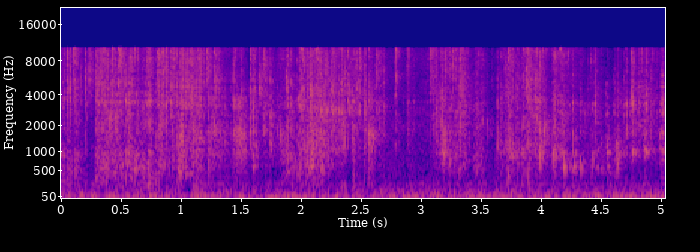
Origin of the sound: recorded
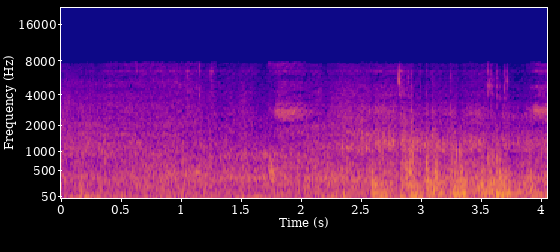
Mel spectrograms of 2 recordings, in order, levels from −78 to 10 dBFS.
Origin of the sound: remade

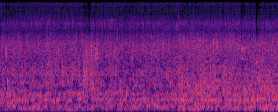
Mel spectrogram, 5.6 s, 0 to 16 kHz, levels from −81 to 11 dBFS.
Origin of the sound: remade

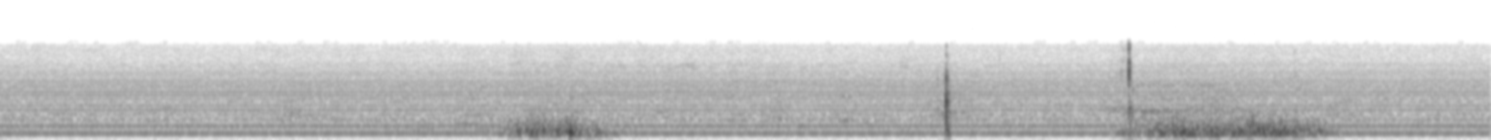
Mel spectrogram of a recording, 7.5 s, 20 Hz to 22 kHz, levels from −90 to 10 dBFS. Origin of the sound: recorded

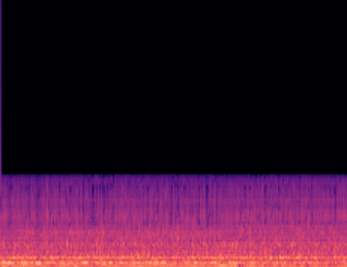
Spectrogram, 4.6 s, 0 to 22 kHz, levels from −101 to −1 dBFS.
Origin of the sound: remade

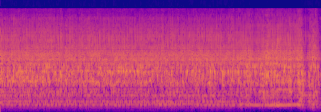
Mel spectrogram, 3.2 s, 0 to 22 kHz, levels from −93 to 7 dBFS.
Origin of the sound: remade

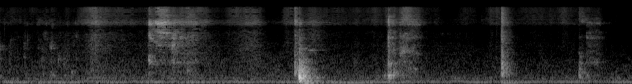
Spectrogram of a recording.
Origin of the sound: remade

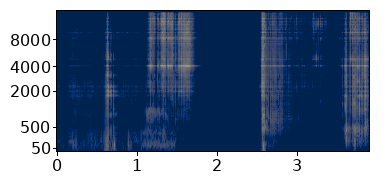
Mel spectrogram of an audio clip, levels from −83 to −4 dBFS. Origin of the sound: remade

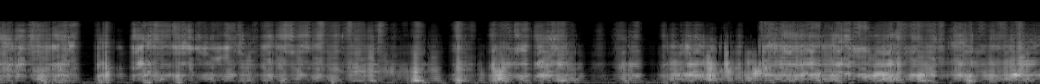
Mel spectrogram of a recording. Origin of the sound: remade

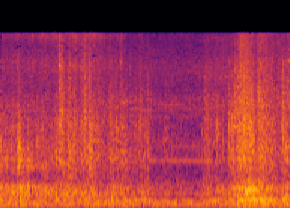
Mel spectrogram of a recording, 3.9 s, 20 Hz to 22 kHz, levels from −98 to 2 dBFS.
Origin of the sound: recorded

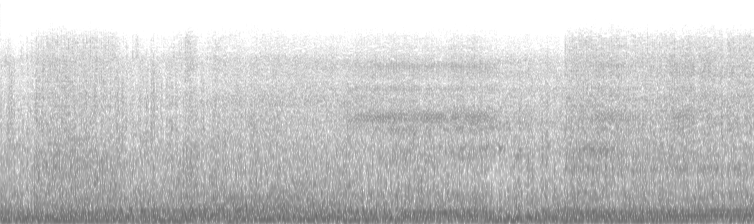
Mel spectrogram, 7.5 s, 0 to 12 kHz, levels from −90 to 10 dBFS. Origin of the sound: recorded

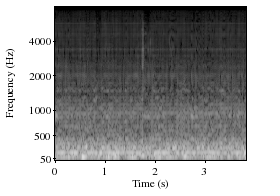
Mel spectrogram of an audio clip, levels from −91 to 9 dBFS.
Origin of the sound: remade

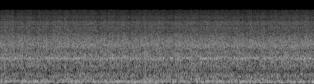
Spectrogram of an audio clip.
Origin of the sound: recorded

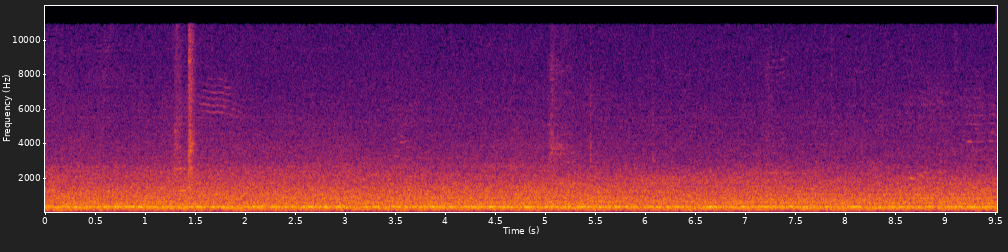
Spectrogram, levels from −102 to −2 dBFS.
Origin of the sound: recorded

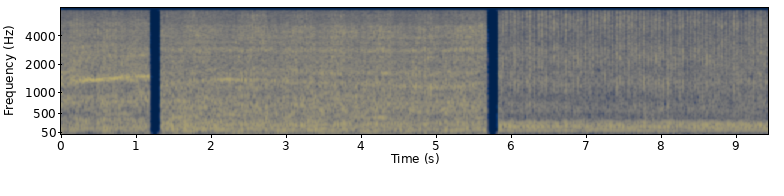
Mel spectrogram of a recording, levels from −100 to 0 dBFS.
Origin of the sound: remade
